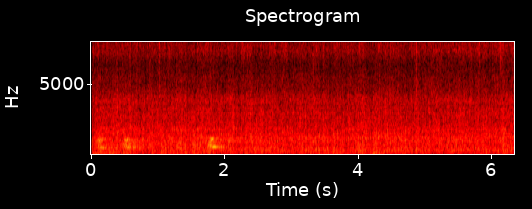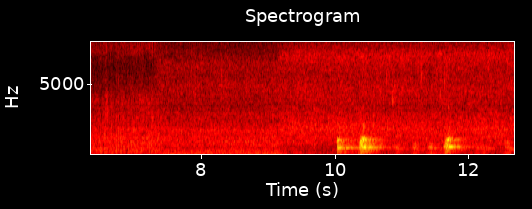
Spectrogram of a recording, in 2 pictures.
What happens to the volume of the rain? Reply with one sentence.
The volume of the rain stays about the same.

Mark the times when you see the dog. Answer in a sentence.
You can hear the dog from 0.0 to 2.9 s and from 10.0 to 12.6 s.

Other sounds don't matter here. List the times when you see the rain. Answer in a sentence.
You can hear the rain from 0.0 to 12.6 s.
